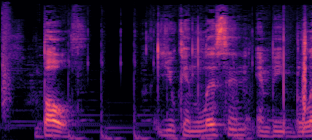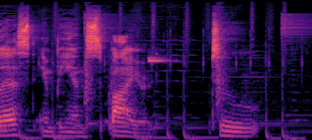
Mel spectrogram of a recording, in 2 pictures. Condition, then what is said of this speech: No condition.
